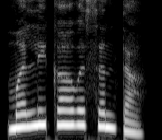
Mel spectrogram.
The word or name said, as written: ಮಲ್ಲಿಕಾವಸಂತ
